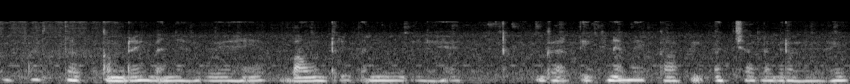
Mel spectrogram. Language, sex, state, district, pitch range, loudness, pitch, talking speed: Hindi, female, Madhya Pradesh, Dhar, 170-185 Hz, -16 LUFS, 175 Hz, 125 wpm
